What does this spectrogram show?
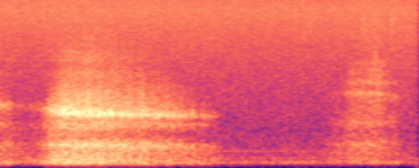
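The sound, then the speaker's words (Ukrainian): A woman's long, slow, deep breath out beside a spruce tree, breathy with a slight whistling edge, followed after a short pause by the soft start of another breath. “Коли вона дихає так глибоко, вона помічає, що разом з її диханням ялина то піднімає, то опускає своє гілля.”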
